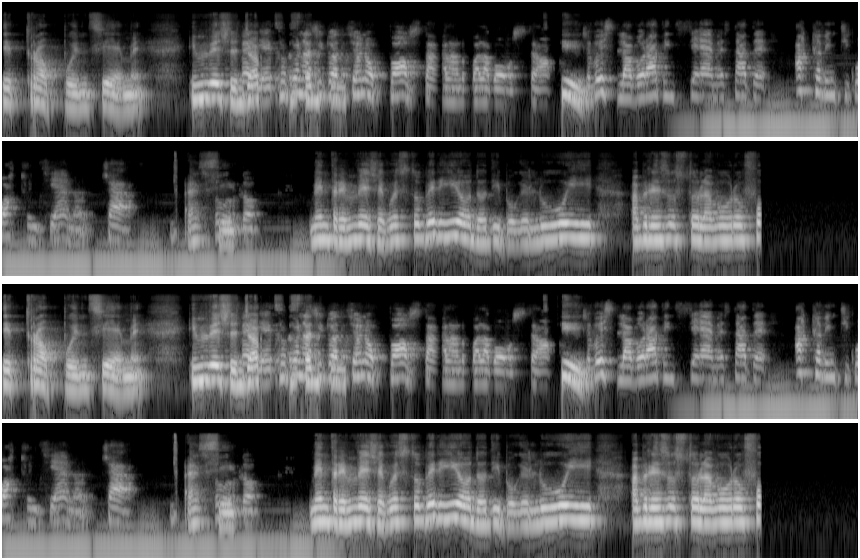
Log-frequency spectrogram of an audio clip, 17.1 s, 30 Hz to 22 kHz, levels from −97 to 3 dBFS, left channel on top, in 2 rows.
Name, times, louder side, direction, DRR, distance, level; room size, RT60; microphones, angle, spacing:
voice 1, 0.0-2.6 2.9-3.4 5.6-5.9 10.4-10.9 11.6-16.2, right 3 dB, 30° right, 0.4 m, -24 dB
voice 2, 2.4-5.5 5.8-7.7 7.9-9.9 10.7-11.1, right 2 dB, 15° right, 2.1 m, -31 dB
sound 1, 6.7-12.2, equal, 70° left, 5.2 m, -42 dB
head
